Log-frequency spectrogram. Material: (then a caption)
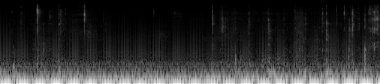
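Ice. Long nails tap and scratch along the sides and top of a large, solid, dome-shaped ice block resting on a towel. Crisp, bright clicks and brief scraping crackles come in a quick, fairly steady series over a constant deep low hum.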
